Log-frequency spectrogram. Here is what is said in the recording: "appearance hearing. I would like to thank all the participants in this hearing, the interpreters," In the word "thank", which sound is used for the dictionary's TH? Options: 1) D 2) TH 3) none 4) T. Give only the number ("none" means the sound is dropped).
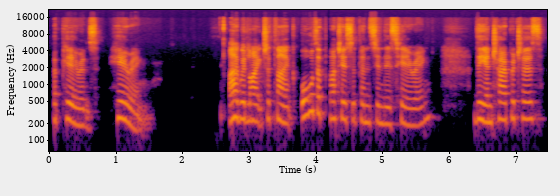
2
